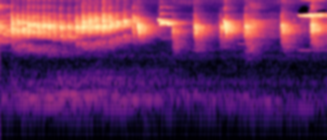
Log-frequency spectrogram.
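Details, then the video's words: Australasian bushlark (Mirafra javanica), a field bird admired for its song, starting with a sustained high buzzy trill, then giving separate short bursts of notes, some with thin whistles, about twice a second. ""BRANJANGAN" BURUNG SAWAH BERSUARA EMAS"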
